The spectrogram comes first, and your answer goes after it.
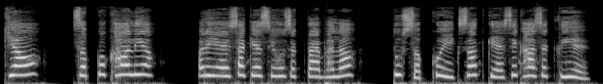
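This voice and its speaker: A man voicing a gullible village witch in a cartoon horror story, exclaiming and questioning in a shrill voice. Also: steady tone, unhurried, fairly bright tone, no room sound, studio quality. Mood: shocked, disbelieving. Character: village witch, loud, astonished and gullible woman.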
